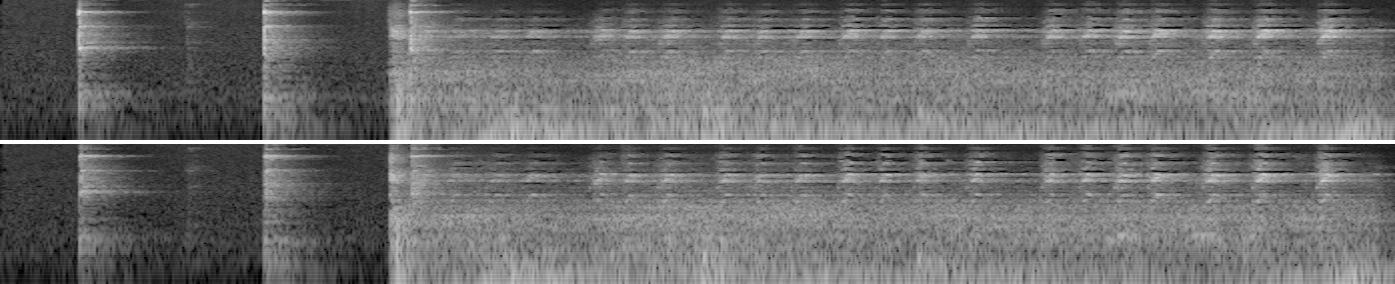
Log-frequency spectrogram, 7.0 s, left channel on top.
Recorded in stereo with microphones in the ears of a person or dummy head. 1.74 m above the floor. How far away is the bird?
About 0.7 m.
